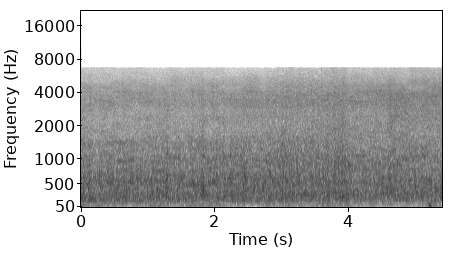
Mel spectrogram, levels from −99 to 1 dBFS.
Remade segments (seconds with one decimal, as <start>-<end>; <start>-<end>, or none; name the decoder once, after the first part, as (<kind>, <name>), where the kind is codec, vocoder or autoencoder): 0.0-2.8 (codec, SNAC); 3.6-5.4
